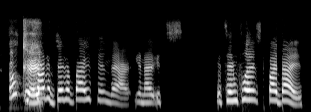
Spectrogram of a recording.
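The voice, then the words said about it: Irish American accent. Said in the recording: “an Irish American accent”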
